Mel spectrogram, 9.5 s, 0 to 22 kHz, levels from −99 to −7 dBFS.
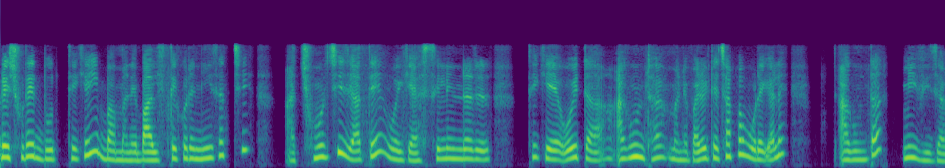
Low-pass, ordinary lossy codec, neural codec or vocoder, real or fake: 7.2 kHz; none; codec, 16 kHz in and 24 kHz out, 1 kbps, XY-Tokenizer; fake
